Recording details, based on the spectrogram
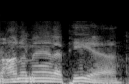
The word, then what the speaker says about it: onomatopoeia: Did I pronounce it right? – Onomatopoeia. – Onomatopoeia. I could never get it right.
